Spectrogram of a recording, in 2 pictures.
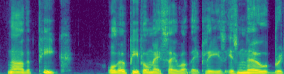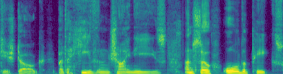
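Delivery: plain reading voice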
